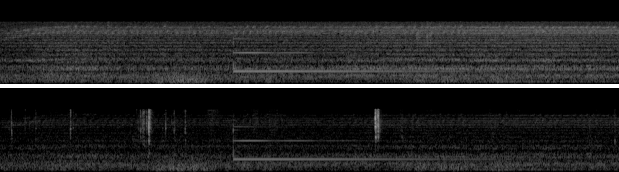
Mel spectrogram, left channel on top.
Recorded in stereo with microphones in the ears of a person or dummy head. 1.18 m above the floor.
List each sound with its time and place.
0.0 s a drone: 55° left (ahead or behind)
2.3 s a clink: centre (ahead or behind)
